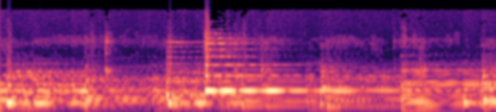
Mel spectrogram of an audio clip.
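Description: Background piano music, a slow melody with chords changing about once a second.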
